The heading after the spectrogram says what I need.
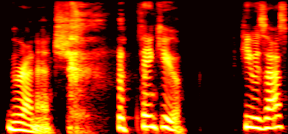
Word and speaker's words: Greenwich: And then in parentheses it says, "pronounced Greenwich."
